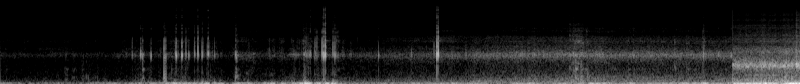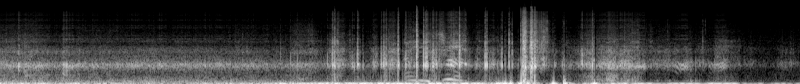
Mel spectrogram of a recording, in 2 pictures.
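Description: A snowboard scrapes and hisses over snow.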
